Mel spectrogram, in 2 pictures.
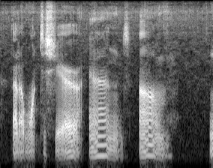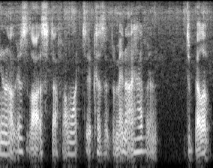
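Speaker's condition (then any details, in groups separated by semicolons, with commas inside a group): Cerebral palsy; from birth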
